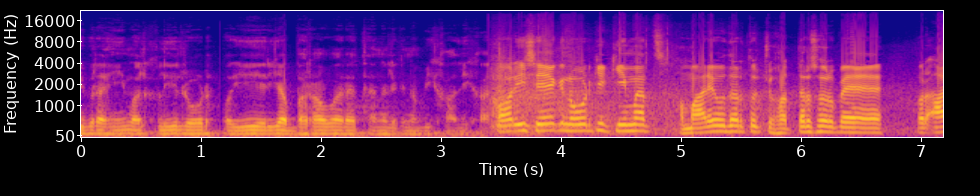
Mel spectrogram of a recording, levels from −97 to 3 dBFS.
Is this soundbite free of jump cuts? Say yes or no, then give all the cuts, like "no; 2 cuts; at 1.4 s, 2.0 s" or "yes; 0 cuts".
no; 2 cuts; at 1.1 s, 3.3 s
